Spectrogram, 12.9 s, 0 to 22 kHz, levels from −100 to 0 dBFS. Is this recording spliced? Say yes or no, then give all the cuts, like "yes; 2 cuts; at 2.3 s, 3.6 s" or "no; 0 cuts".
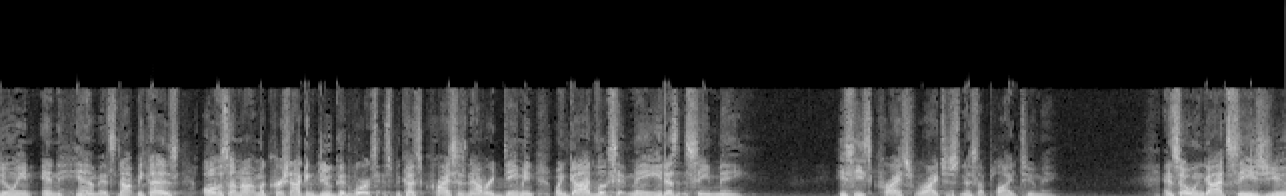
no; 0 cuts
